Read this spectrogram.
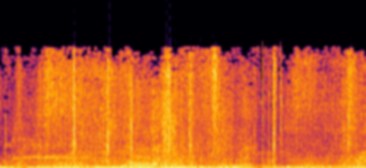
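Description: Rocks and debris clatter down.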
